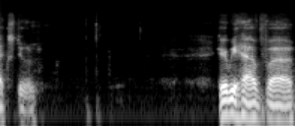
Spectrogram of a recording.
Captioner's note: mouse clicking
